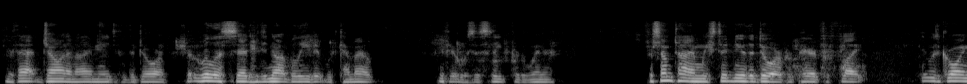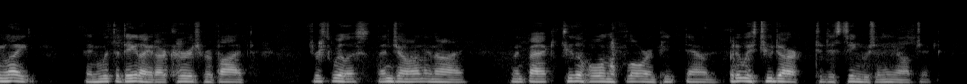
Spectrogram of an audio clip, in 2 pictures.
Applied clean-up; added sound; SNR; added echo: neural mask model Resemble Enhance denoiser.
